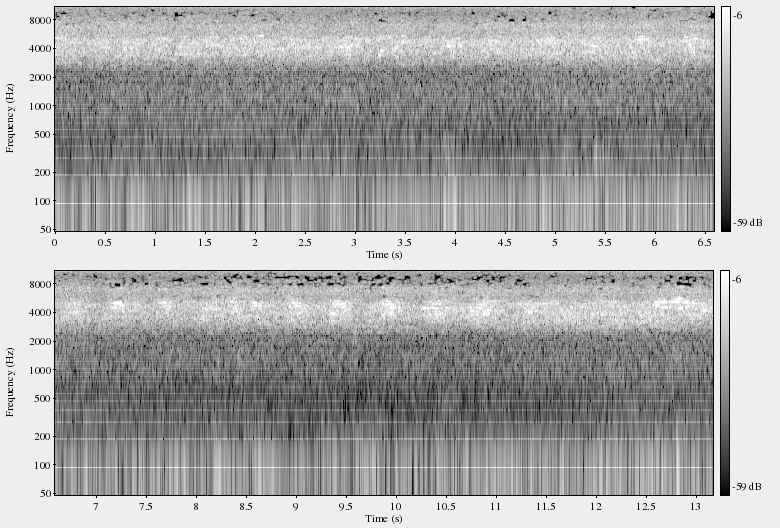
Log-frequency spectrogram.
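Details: Cicadas in a South Korean neighborhood make a shimmering, slightly pulsing high buzz that wavers gently in intensity, over a soft low background rumble.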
